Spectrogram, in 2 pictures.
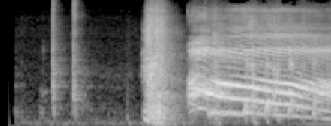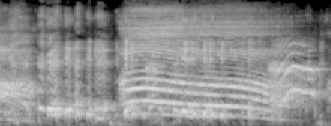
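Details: A dog gives one sharp, noisy sneeze just as its owner tries to kiss it, followed by a person laughing loudly.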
